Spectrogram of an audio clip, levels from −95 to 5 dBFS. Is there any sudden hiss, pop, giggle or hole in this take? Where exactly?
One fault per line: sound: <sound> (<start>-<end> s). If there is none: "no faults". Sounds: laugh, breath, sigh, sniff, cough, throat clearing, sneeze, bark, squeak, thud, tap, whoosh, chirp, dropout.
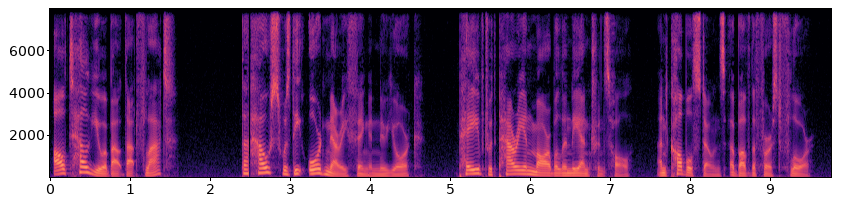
sound: dropout (2.5-2.5 s)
